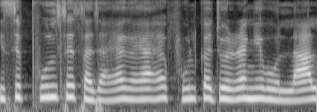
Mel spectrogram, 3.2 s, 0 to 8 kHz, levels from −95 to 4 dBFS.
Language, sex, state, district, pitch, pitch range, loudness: Hindi, female, Bihar, Katihar, 255 Hz, 240-270 Hz, -16 LUFS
